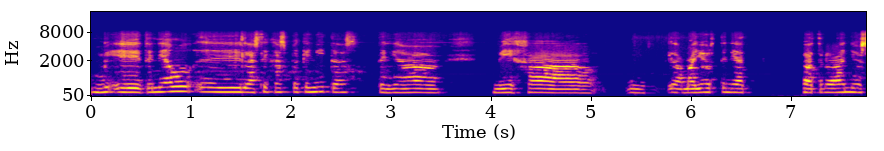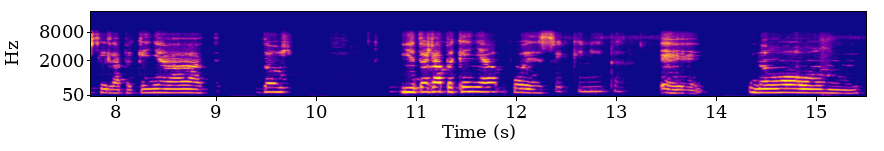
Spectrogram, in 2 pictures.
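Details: Aphasia in an adult woman after a stroke about 20 years ago; initially unable to speak at all, gradually recovered with speech therapy; Spanish speaker, real patient in chronic stage.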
